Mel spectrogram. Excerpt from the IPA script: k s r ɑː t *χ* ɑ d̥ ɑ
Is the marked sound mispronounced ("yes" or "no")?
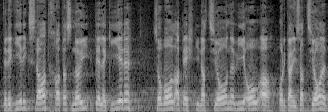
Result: no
